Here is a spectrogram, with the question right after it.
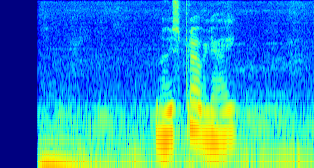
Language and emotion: Russian, neutral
